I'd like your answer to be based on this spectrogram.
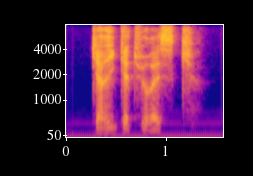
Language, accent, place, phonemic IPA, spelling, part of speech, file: French, France, Lyon, /ka.ʁi.ka.ty.ʁɛsk/, caricaturesque, adjective, LL-Q150 (fra)-caricaturesque.wav
- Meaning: caricaturesque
